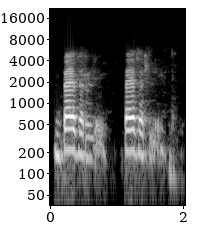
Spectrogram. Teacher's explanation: this Y we read like E because it's in unstressed position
